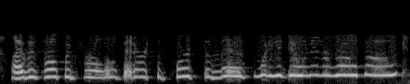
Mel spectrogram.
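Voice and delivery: high, quick, laughing mock protest; laughing complaint. Retelling her complaint to Jesus about the rowboat, high and laughing. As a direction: complain through rising laughter.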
